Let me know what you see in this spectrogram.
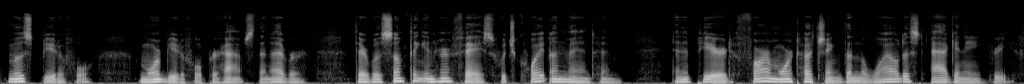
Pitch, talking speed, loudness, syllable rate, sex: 105 Hz, 150 wpm, -21 LUFS, 5.3 syllables/s, male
